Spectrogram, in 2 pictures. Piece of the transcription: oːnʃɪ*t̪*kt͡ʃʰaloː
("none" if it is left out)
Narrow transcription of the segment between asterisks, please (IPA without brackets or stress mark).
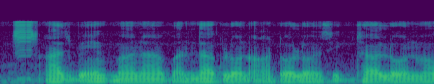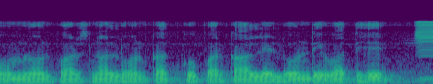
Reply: none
